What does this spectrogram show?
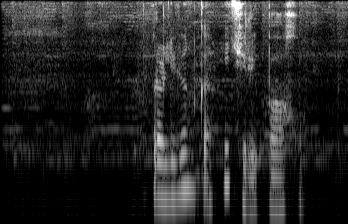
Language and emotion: Russian, neutral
